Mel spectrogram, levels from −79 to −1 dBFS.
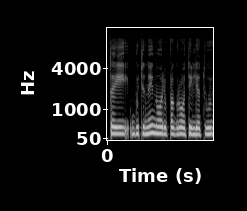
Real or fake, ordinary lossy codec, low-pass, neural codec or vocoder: fake; AAC, 96 kbps; 14.4 kHz; vocoder, 44.1 kHz, 128 mel bands every 256 samples, BigVGAN v2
